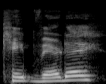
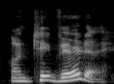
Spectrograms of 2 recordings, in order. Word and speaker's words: Cape Verde: But the one of the other newest countries is it Cape Verde? Is that how it's pronounced?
